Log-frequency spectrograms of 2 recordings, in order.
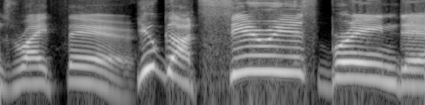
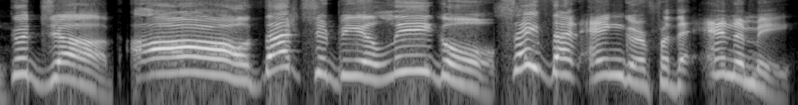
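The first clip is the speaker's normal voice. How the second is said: normal talking voice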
